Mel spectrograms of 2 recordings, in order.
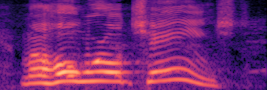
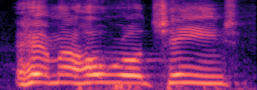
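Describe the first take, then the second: First: Dramatic emphasis. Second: Laughing repeat. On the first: Retelling a life-changing moment. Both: Retold or imitated.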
